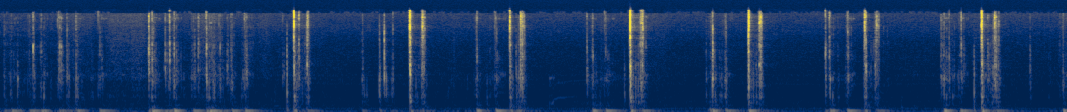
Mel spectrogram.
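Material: Plastic.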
